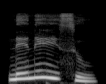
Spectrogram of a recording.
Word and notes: ನೆನೆಯಿಸು: neneyisu

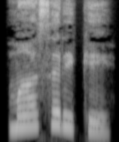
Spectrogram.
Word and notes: ಮಿಸಿರಿಕೆ: misirike

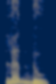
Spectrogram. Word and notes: ಲದ್ದಿ: kannada

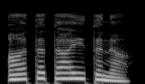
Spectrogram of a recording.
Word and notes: ಆತತಾಯಿತನ: Kannada

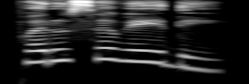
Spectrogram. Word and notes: ಪರಸ್ವತ್ತು: para svattu

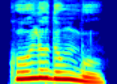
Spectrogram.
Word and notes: ಕೂಲುದುಂಬು: kūludumbu

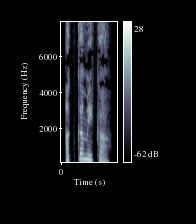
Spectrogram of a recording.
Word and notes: ಆಗಾಮಿಕ: kannada

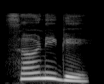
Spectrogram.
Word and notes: ಸಾಣಿಗ: sāṇiga

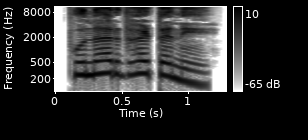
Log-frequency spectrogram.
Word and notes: ಪುನರ್ಘಟನೆ: Kannada

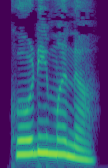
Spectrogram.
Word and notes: ಕೋಡಿಮನ: kōḍi mana; Kannada

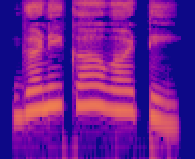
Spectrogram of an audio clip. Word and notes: ಕೆಣಕುವಡು: Kannada

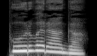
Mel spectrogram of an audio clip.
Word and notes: ಪಾರಾವಾರಗ: kannada

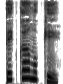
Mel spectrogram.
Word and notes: ಧಕ್ಕೆಮುಕ್ಕೆ: dhakke mukke

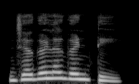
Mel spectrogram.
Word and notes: ಜಗಳಗಂಟ: Kannada

